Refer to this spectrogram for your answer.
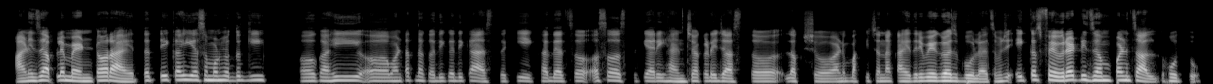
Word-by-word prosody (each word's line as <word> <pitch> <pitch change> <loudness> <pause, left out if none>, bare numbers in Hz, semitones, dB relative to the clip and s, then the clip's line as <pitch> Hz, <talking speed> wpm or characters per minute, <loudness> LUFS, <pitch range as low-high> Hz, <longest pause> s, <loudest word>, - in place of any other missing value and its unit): आणि 145 +5 +2
जे 195 - +3
आपले 190 +1 +2
मेंटॉर 170 +1 +3
आहेत, 135 -6 +4
तर - - 0
ते 205 - +3
काही 205 0 +2
असं 200 0 0
म्हणू 195 0 +4
शकतो, 195 +2 -5
की 200 +1 -2 0.4
अ, 165 +1 -3
काही 185 +2 0
अ, 160 0 -3
म्हणतात 165 +3 -5
ना 180 - -4
कधी-कधी 160 +2 -6
काय 165 -4 0
असतं, 135 +2 -10
की 165 -2 -5
एखाद्याचं 155 +1 -5
असं 175 +2 -3
असतं, 150 -1 -12
की 165 - -4
अरे, 155 0 0
ह्यांच्याकडे 150 +2 -2
जास्त 145 -1 -3 0.3
लक्ष, 145 0 -6
आणि 135 +1 -3
बाकीच्यांना 150 +2 -5
काहीतरी 150 +2 0
वेगळंच 170 -1 +6
बोलायचं, 140 -2 0
म्हणजे 150 - -3
एकच 205 +3 -2
फेव्हरेटिझम 195 0 +6
पण 195 0 +4
चालतो 145 -5 +2
होतो. 155 -4 -3
160 Hz, 200 wpm, -20 LUFS, 150-185 Hz, 0.4 s, वेगळंच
